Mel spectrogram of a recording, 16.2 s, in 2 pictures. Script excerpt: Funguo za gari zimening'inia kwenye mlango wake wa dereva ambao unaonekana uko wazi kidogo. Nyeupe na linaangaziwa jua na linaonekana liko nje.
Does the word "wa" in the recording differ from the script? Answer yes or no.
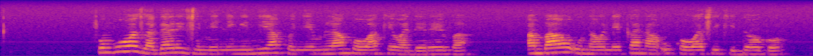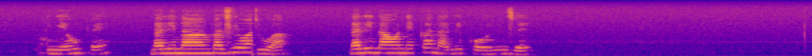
no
